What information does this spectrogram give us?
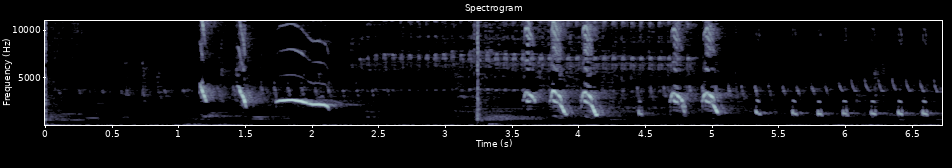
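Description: A white-rumped shama sings loud, varied phrases: clear whistles, sharp chirps, a rising slur, then a fast run of repeated notes.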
